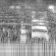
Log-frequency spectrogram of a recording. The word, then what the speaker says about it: Sephirot: Yeah, Sephirot's pronounced Sephirot.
